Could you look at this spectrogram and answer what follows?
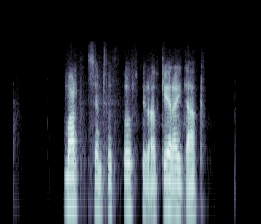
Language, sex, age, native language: Icelandic, male, 20-29, Albanian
